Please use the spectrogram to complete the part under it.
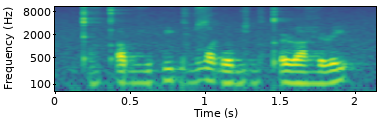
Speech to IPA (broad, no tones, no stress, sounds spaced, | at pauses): kʼ a̤ qʼ ɛ bʱ i p i ɡ ɔ̤ zˤ ɯ ɡ u ɡ i ɡ ṳ kʼ ɤ ɭ a ɦ e ɭ i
